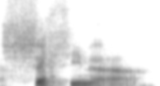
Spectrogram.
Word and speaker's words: Shekhinah: Ahí ustedes habrán visto que le puse K, Shekhinah, pero se pronuncia esta K como J, Shejina.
